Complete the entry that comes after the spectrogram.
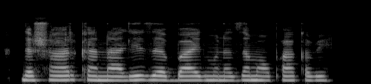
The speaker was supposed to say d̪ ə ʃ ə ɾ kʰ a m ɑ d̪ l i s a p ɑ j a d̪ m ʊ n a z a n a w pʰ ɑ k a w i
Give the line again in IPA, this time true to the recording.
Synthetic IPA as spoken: d̪ ə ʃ ɑ ɾ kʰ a n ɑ l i z a b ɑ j a d̪ m ʊ n a z a m a w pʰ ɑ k a w i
